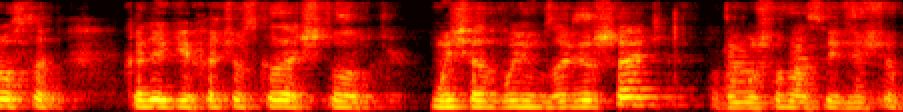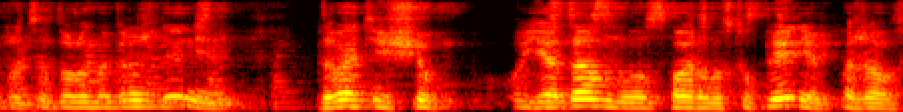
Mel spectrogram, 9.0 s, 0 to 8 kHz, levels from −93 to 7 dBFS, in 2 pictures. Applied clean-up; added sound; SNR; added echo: neural mask model DeepFilterNet 3.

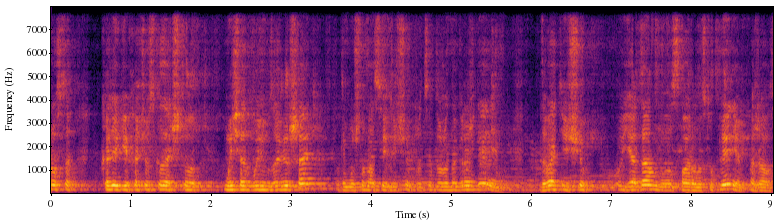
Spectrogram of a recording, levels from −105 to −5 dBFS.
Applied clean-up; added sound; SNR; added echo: neural separator model SepFormer DNS4.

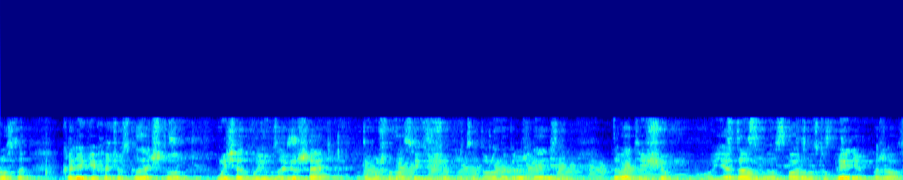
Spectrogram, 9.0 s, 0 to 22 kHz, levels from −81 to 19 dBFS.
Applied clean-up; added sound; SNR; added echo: none; Electric guitar; 14 dB; reverberation time 2.9 s.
